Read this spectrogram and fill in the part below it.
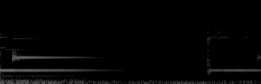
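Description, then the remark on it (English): An oven timer chimes with steady tonal notes, one tone sounding near the start and another striking again about two seconds later, over a low rumbling background with no talking, while a Trader Joe's vegetarian meatless cheeseburger pizza bakes. “Now, that timer, folks, I don't know how much was recorded doorbell? Before. It's not the doorbell.”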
